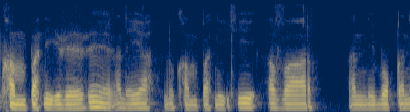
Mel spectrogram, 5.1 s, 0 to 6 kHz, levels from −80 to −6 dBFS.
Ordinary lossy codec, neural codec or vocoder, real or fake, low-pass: Opus, 24 kbps; none; real; 5.4 kHz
